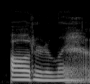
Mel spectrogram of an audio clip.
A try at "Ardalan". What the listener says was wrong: It's not a hard D. There is no D.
